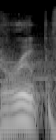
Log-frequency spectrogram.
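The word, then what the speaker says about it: Rhoop: They went into the Dark Island, Father Mean, and defeated it, and rescued the Lord Roop from its clutches. No, I always thought this spelled.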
